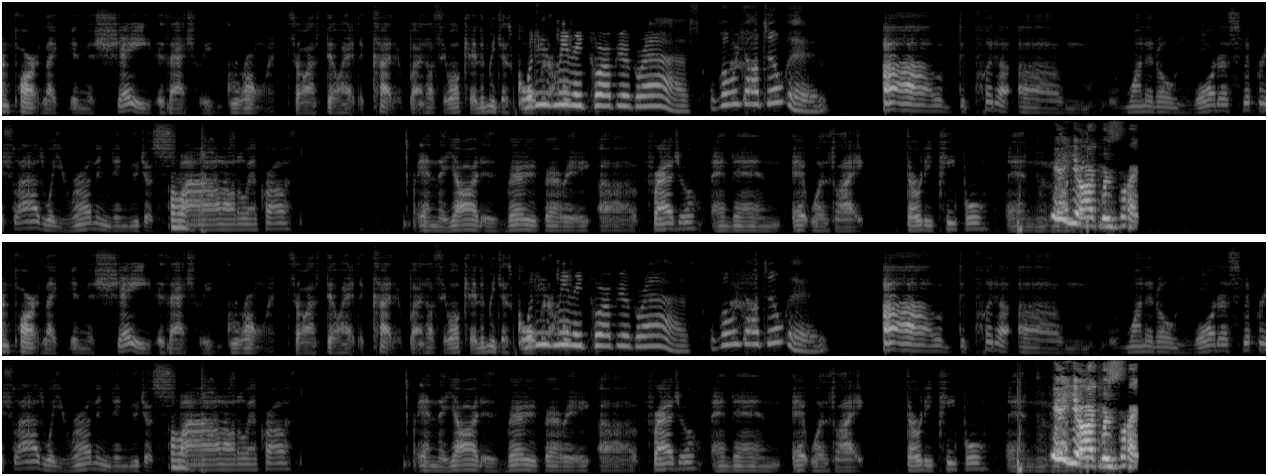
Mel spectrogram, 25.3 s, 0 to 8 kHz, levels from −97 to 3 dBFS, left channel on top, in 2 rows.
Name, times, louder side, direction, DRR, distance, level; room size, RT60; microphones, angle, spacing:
voice 1, 0.0-5.3 5.6-5.7 7.3-7.4 8.8-10.9 11.2-15.5 16.8-21.3 21.7-23.3, equal, 5° left, 3.0 m, -51 dB
voice 2, 5.2-8.2 14.3-14.5, left 3 dB, 40° left, 0.7 m, -44 dB
voice 3, 23.1-24.0, right 7 dB, 90° right, 0.5 m, -29 dB
head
